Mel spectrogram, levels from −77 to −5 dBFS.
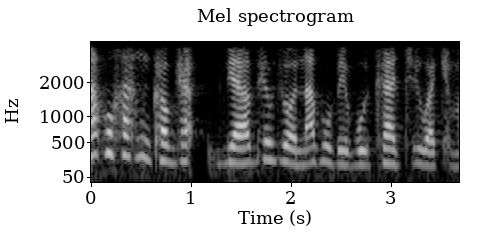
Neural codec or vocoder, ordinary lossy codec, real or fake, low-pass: codec, 16 kHz in and 24 kHz out, 0.6 kbps, FocalCodec, streaming, 4096 codes; none; fake; 3.6 kHz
